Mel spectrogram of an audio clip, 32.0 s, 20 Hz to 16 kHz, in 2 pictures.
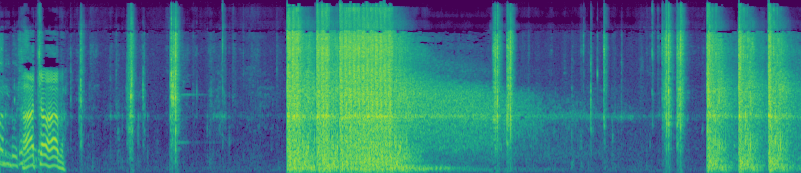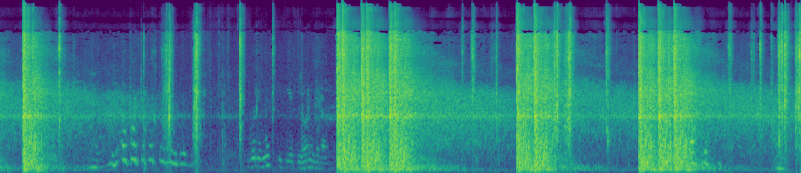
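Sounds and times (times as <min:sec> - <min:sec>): rifle single shots: 0:05.7 - 0:10.6, 0:13.3 - 0:17.7, 0:22.7 - 0:32.0
automatic gunfire burst: 0:05.8 - 0:08.4, 0:22.8 - 0:24.5, 0:26.3 - 0:27.4, 0:28.8 - 0:30.1.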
